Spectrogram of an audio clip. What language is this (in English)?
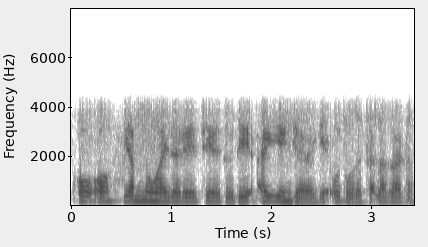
Manipuri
